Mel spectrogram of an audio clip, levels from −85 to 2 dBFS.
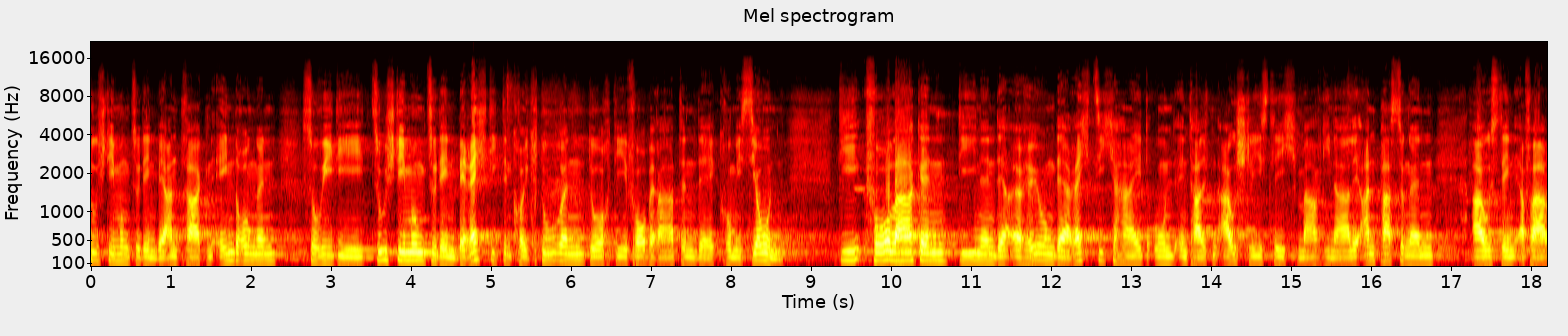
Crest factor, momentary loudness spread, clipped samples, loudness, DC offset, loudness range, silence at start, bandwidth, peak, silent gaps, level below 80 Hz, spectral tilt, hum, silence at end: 18 dB; 10 LU; under 0.1%; -18 LUFS; under 0.1%; 6 LU; 0 s; 13 kHz; 0 dBFS; none; -60 dBFS; -6 dB/octave; none; 0 s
